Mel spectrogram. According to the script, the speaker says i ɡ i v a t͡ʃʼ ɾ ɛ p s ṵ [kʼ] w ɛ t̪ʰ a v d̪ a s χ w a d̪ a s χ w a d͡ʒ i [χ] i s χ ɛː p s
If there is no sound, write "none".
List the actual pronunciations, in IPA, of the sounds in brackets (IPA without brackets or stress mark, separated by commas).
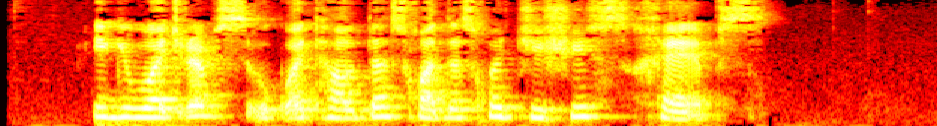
kʼ, ʃ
